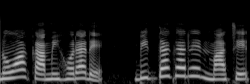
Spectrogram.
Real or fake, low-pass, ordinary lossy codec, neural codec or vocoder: real; 7.2 kHz; none; none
